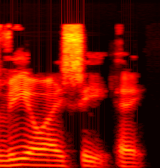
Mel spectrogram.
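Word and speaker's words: Voicemeeter: It's VoiceCemeter, as in meet you in St. Louis. So it's spelled a little bit funny.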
